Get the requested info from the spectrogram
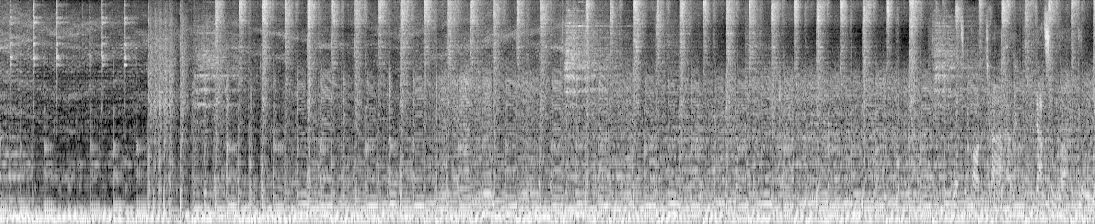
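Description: Live rock band playing a song with drum kit, bass and electric guitar. The opening is softer; about three seconds in the drums come in with a steady cymbal beat over a strong bass line.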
